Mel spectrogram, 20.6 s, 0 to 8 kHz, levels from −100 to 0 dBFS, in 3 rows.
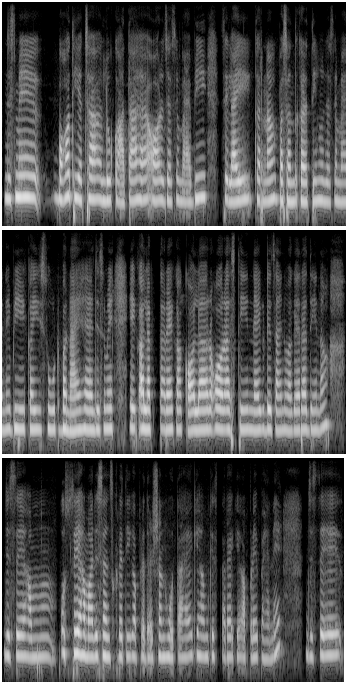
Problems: none marked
